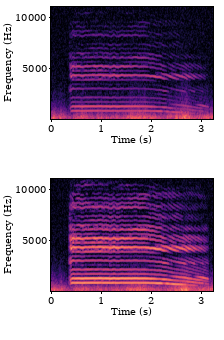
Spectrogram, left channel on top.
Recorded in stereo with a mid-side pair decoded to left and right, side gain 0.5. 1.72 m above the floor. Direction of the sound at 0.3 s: 70° right.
